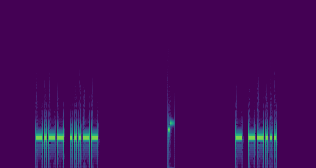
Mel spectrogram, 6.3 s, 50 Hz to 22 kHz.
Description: Morse code, heard as a keyed tone, about 28 wpm, 700 Hz. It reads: Y 3 T 7
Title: Single-Letter Single-Number 28wpm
